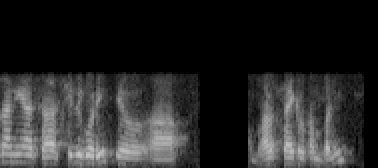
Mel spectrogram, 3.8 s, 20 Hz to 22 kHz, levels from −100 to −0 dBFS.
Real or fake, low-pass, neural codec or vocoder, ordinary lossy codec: real; 3.6 kHz; none; none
